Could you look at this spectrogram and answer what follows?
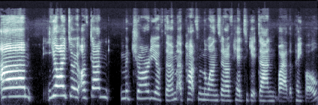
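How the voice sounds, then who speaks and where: In a New Zealand accent, a woman speaks fairly quickly with a fairly high, bright, sharp voice and very wide pitch swings, the sound dry and close with no echo. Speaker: author. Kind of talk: interview. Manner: casual, hesitant with many ums.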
